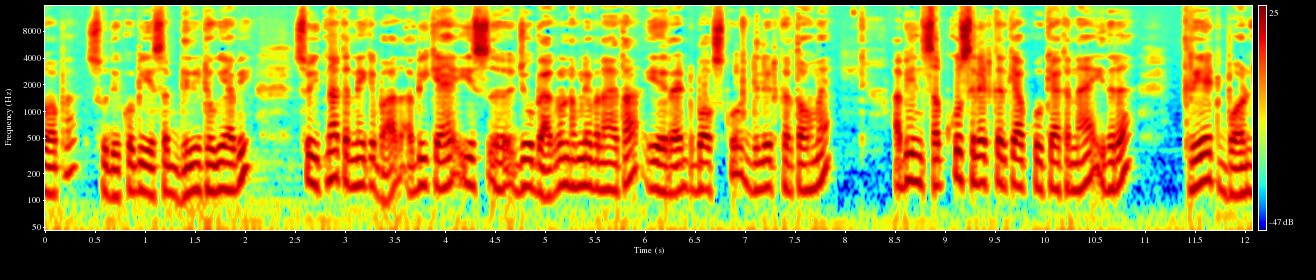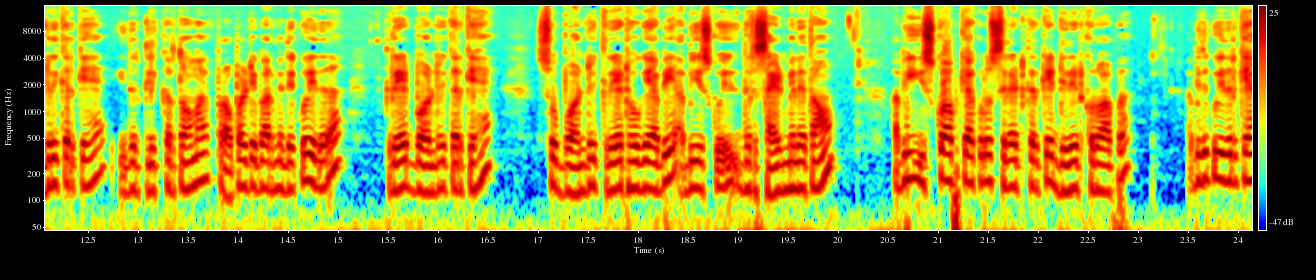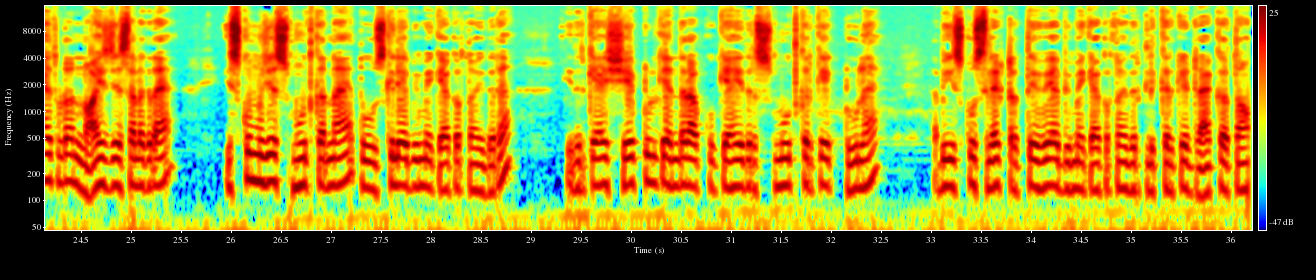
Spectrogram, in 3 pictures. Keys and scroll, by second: 6.9 Delete, 22.1 Delete.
